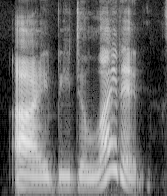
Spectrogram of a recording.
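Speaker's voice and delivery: pleasant, nice deep voice. A principal answers a boy who invited him to a party, nice deep voice. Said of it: "in his nice deep voice".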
